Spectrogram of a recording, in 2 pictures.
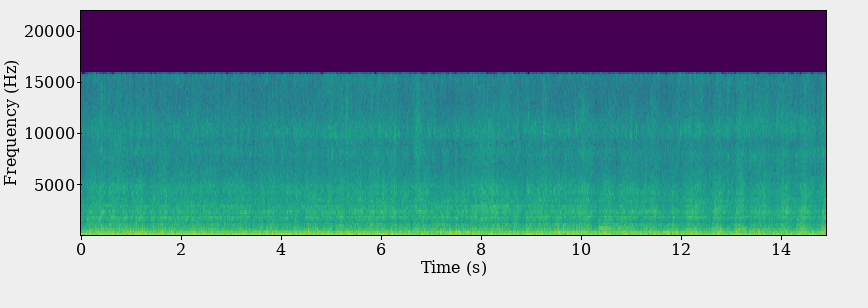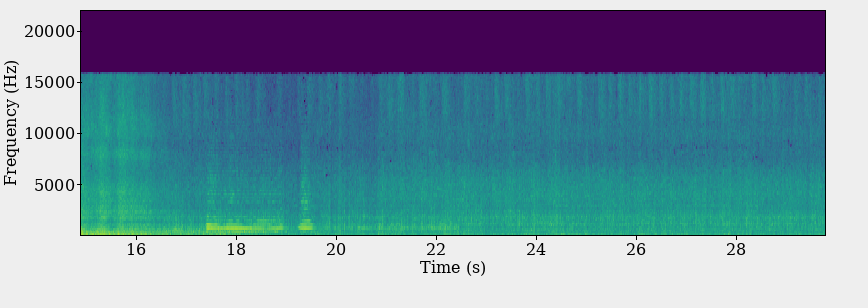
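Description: Passenger train running at speed: a steady rumble with the rhythmic clatter of wheels on the rails. About two-thirds of the way through, a train horn sounds one long blast and then a short one. After the horn the running noise is quieter and steadier.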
